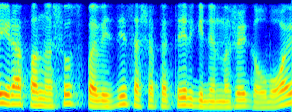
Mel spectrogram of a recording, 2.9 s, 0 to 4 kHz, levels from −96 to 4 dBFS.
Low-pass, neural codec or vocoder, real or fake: 3.6 kHz; codec, 16 kHz in and 24 kHz out, 0.9 kbps, LongCat-Audio-Codec, four codebook decoder; fake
